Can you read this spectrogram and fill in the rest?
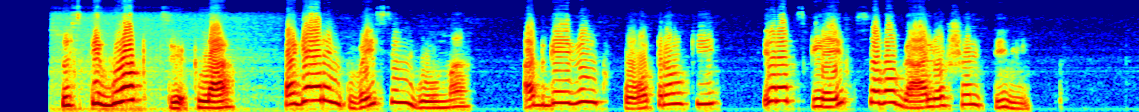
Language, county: Lithuanian, Tauragė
